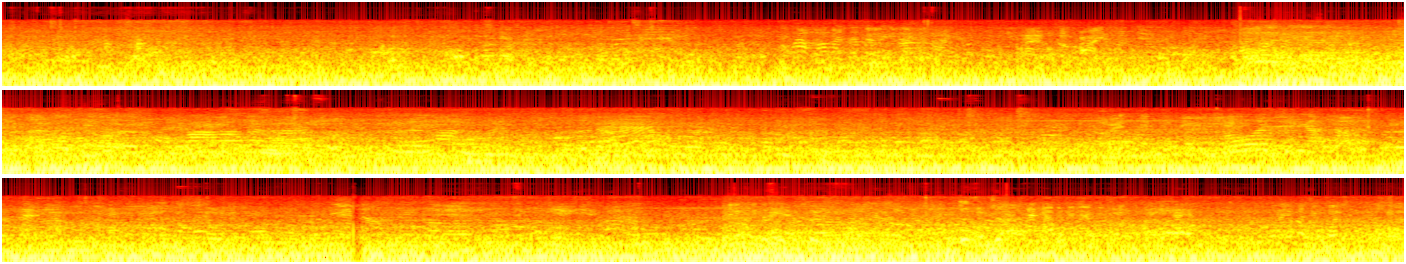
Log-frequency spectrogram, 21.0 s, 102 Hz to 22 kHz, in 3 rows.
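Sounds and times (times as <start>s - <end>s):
passengers chatting: 0.0s - 21.0s
tram car rumbling on track: 0.0s - 21.0s.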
